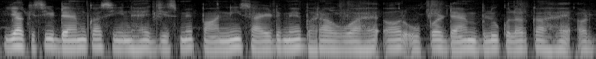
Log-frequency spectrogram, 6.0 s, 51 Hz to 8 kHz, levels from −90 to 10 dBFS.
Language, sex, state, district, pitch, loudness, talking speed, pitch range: Hindi, male, Uttar Pradesh, Varanasi, 125 Hz, -26 LUFS, 220 wpm, 120-130 Hz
